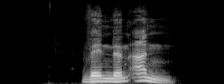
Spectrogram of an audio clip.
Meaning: inflection of anwenden: 1. first/third-person plural present 2. first/third-person plural subjunctive I
- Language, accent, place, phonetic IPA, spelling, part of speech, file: German, Germany, Berlin, [ˌvɛndn̩ ˈan], wenden an, verb, De-wenden an.ogg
